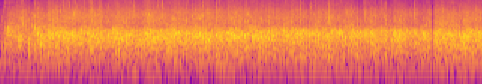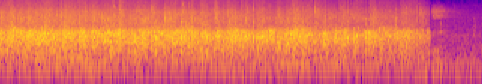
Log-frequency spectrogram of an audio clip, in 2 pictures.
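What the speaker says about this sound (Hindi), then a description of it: "इनके लिए ज़ोरदार ताली बजा दी है" Loud, dense audience applause fills a press event for a Mohammed Rafi tribute show, sustained and steady for about nine seconds before cutting off abruptly at the end, with no talk over it.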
